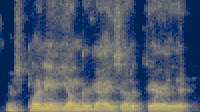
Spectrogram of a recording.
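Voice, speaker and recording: A man's voice: medium pitch, fairly even intonation, a little fast, creaky, dark tone. A man, a hockey broadcaster, chatting casually and rambling with plenty of fillers on a video call. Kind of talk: casual chat.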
